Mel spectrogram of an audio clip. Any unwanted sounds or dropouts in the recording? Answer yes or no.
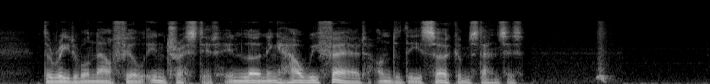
yes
